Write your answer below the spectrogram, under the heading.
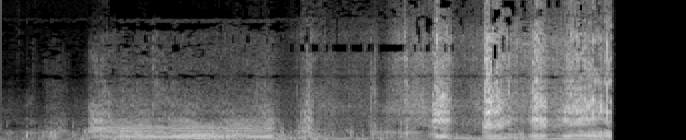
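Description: Rally motorcycle engine revving hard as the bike rides past, its pitch rising and falling with the throttle and getting louder about a second in, then climbing steeply about four seconds in. The sound cuts off abruptly about six seconds in.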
